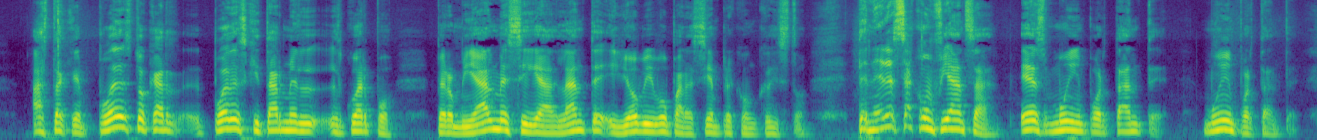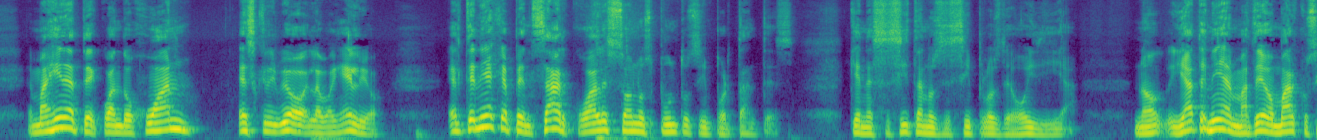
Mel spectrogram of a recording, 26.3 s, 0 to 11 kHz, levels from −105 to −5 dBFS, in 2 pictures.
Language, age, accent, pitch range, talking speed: English, 50-69, Mexican, 110-150 Hz, 125 wpm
